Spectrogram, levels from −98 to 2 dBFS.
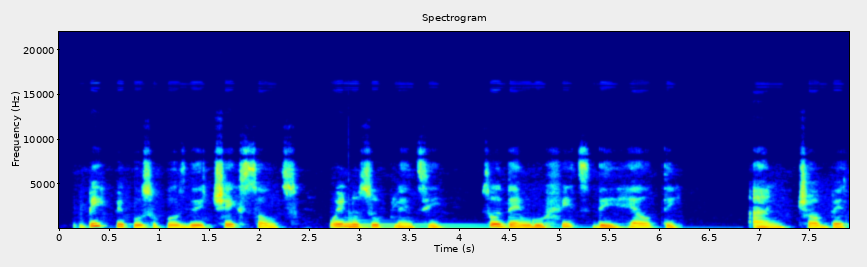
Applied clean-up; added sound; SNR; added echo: none; Bowed string instrument; 19 dB; none.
